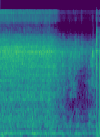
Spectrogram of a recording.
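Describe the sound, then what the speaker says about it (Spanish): Cold tap water runs steadily while cooked spaghetti drains in a kitchen sink, a loud, continuous rushing wash that fades slightly near the end, followed by a few short clatters. "Y voy a abrir el chorro del agua y voy a vaciar mi pasta a que escurra."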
